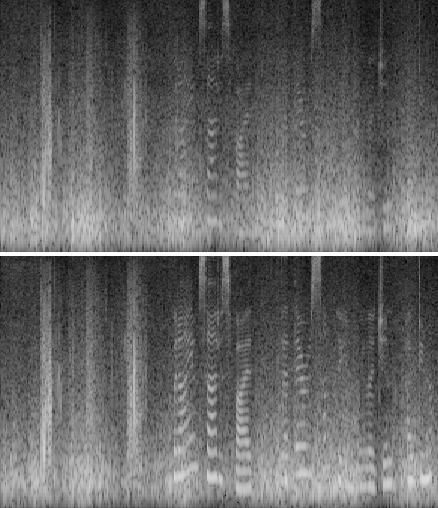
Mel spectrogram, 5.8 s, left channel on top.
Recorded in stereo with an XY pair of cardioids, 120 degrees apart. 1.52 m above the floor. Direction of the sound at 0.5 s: 35° right.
